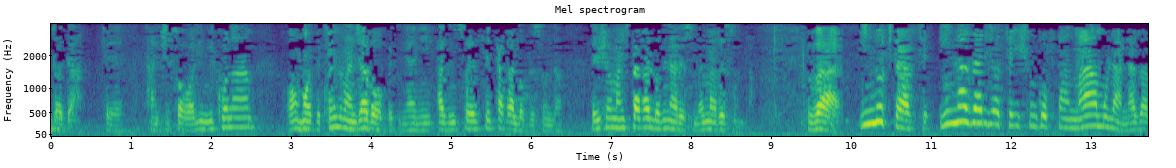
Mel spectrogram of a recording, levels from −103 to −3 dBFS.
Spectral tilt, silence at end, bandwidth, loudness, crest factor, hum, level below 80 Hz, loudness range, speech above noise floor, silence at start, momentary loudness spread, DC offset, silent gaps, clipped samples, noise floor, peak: -10.5 dB/octave; 0 s; 4 kHz; -24 LUFS; 18 dB; none; -52 dBFS; 7 LU; 22 dB; 0 s; 18 LU; under 0.1%; none; under 0.1%; -46 dBFS; -6 dBFS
